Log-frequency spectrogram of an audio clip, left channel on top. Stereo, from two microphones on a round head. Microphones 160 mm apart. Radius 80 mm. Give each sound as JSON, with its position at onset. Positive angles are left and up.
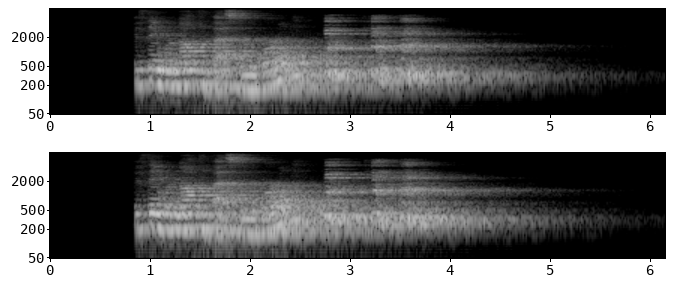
{"t": 0.8, "sound": "a woman speaking", "side_deg": 80, "distance_m": 1.2}
{"t": 2.7, "sound": "laughter", "side_deg": 65, "distance_m": 1.6}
